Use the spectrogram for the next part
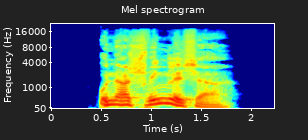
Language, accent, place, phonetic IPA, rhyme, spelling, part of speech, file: German, Germany, Berlin, [ʊnʔɛɐ̯ˈʃvɪŋlɪçɐ], -ɪŋlɪçɐ, unerschwinglicher, adjective, De-unerschwinglicher.ogg
- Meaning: 1. comparative degree of unerschwinglich 2. inflection of unerschwinglich: strong/mixed nominative masculine singular 3. inflection of unerschwinglich: strong genitive/dative feminine singular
